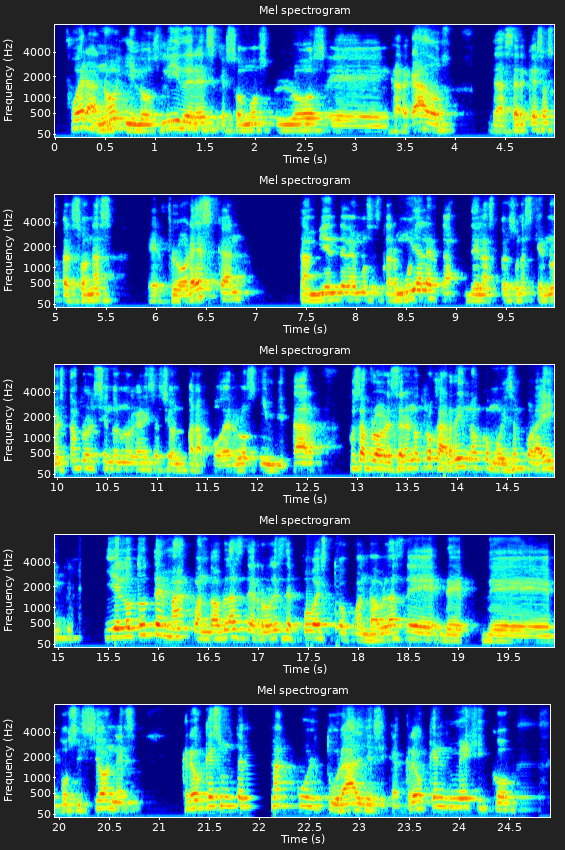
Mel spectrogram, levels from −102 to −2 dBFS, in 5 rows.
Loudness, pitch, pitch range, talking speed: -30 LUFS, 135 Hz, 120-165 Hz, 175 wpm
